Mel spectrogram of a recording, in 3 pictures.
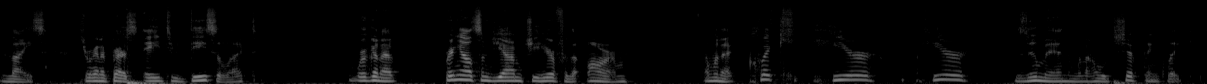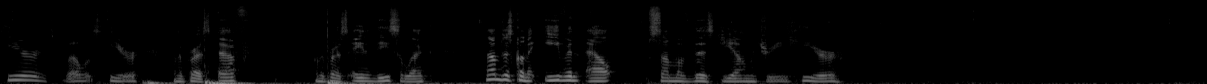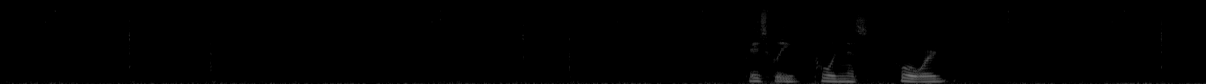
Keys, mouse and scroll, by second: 1.3 a, 7.6 click, 9.1 click, 9.3 click, 10.0 scroll up 1, 12.1 shift+click, 12.2 shift+click, 13.0 shift+click, 13.2 shift+click, 14.1 f, 15.8-16.3 scroll down 1, 16.3-17.0 scroll down 1, 18.5 click, 18.6 click, 19.4 click, 19.5 click, 20.3 click, 21.7 click, 21.8 click, 22.7 click, 24.6 click, 24.7 click, 25.4 middle click, 28.5 click, 28.6 click, 29.4 middle click, 30.3 click, 31.7 click, 31.8 click, 32.9 click, 35.3 click, 35.4 click, 35.7 middle click.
